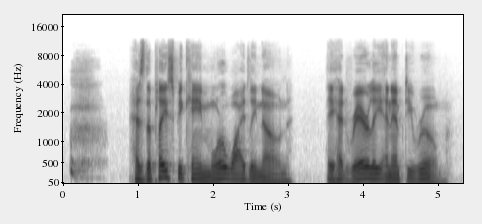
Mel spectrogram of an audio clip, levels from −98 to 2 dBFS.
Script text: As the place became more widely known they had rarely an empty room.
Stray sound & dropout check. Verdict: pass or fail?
fail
